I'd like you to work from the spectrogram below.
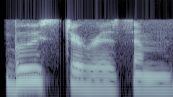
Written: boosterism

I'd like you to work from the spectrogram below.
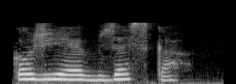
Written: Gaudier-Brzeska

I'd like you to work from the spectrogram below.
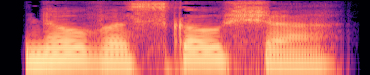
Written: nova scotia

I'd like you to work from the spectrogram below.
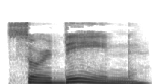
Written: sourdine

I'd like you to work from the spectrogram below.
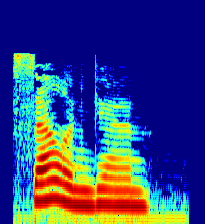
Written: salangane

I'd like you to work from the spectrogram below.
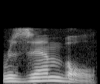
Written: resemble

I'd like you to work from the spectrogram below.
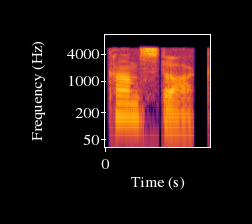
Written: Comstock Lode

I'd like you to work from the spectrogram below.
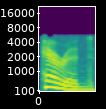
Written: Herod

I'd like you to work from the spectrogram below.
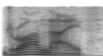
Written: drawknife

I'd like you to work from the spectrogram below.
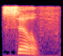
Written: sylph

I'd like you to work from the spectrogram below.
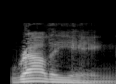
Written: rallying

